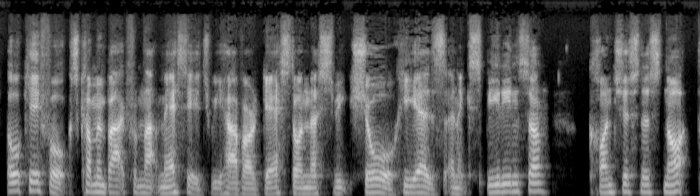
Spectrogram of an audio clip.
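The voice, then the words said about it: Scottish accent. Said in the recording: “in a Scottish accent”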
